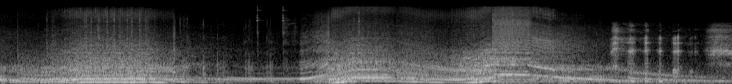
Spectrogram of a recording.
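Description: A V12-swapped Lexus LC 500 drag build with anti-lag in Forza Horizon 5 revs hard three times. Each climb in pitch is followed by a drop, and a crackling burst comes near the end.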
